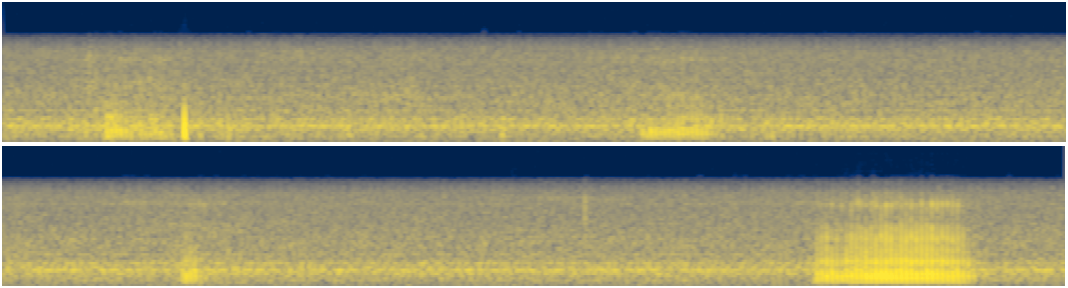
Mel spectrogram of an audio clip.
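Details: Sleeping pet dog snoring in short, rough, buzzy bursts every few seconds, ending with one longer, louder rasping snore, all over constant hissing background noise.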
